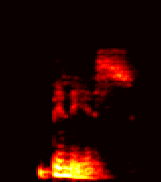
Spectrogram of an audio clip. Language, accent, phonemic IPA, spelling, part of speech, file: English, Southern England, /ˈbɪl.i.əs/, bilious, adjective, LL-Q1860 (eng)-bilious.wav
- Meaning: 1. Of or pertaining to something containing or consisting of bile 2. Resembling bile, especially in color 3. Suffering from real or supposed liver disorder, especially excessive secretions of bile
